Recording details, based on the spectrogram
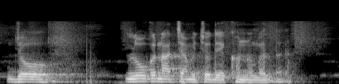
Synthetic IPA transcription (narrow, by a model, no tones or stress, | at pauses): d͡ʒoː | loːknaːt͡ʃãːʋɪt͡ʃõːd̪eːkʰənːũːmɪld̪aːɦɛː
